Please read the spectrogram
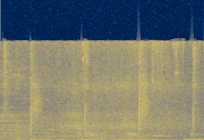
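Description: Background music with a heavy, steady bass beat and a sliding melody.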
